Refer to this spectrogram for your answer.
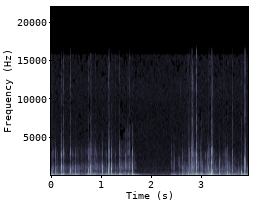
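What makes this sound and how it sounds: Long acrylic nails run over and tap the tips of a hand-sized hairbrush with dense black-and-white plastic bristles on a wooden body, making a rapid, scratchy patter of fine ticks over a low soft rumble. The tapping pauses briefly in the middle, then resumes just as quickly.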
